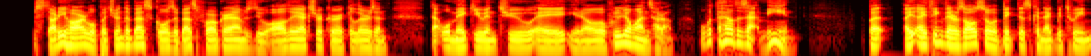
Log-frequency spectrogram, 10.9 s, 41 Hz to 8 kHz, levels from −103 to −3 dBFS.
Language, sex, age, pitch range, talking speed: English, male, 30-49, 95-110 Hz, 225 wpm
